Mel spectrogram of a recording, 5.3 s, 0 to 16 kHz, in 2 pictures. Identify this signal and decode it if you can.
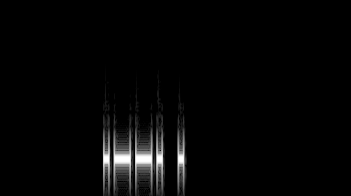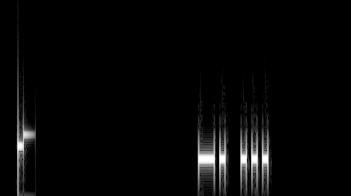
Morse code, heard as a keyed tone, about 28 wpm, 700 Hz. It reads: PE NS
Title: US States and Canadian Provinces 30wpm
